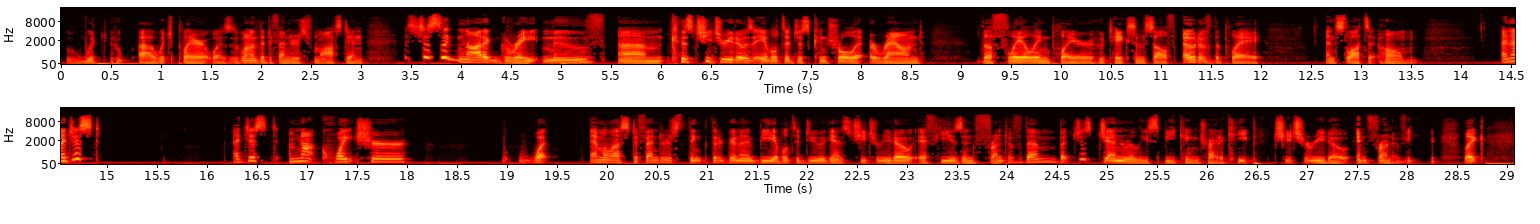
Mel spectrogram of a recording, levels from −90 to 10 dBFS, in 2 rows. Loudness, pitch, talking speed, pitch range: -33 LUFS, 125 Hz, 180 wpm, 115-145 Hz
